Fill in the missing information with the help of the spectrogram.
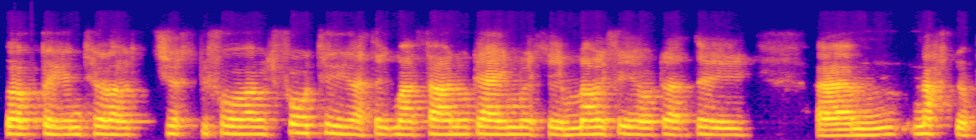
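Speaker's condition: Profound deafness, congenital profound deafness; hears speech sounds better with implant, combines lip reading and listening, needs video, not phone

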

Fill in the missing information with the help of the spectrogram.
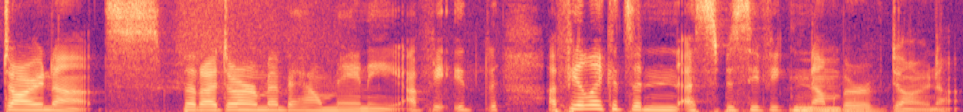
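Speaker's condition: No condition

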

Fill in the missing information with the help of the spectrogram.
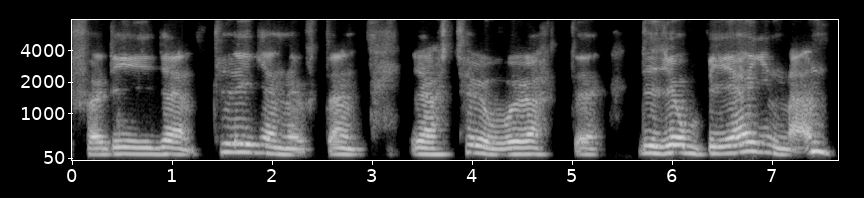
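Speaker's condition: Cerebral palsy; motor skills and balance affected

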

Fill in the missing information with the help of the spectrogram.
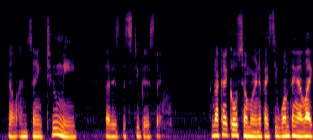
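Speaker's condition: No condition

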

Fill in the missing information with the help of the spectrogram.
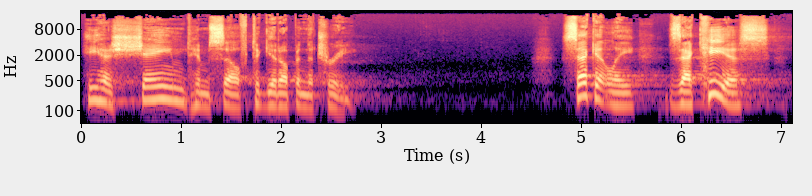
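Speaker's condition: No condition

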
